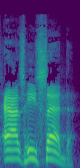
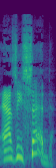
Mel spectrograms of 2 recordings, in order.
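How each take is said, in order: First: "as he said" slowly, each word weighted, stress on "as"; emphasis on the words. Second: Said in the usual way. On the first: Shown as a demonstration. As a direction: lean on "as he said", slow and deliberate. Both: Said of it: "the emphasis in that verse there is upon the words".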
